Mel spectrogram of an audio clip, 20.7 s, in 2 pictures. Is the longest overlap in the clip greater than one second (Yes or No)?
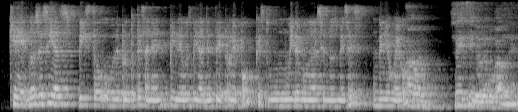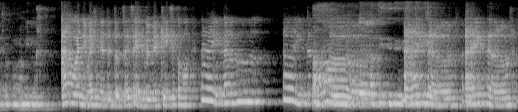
Yes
